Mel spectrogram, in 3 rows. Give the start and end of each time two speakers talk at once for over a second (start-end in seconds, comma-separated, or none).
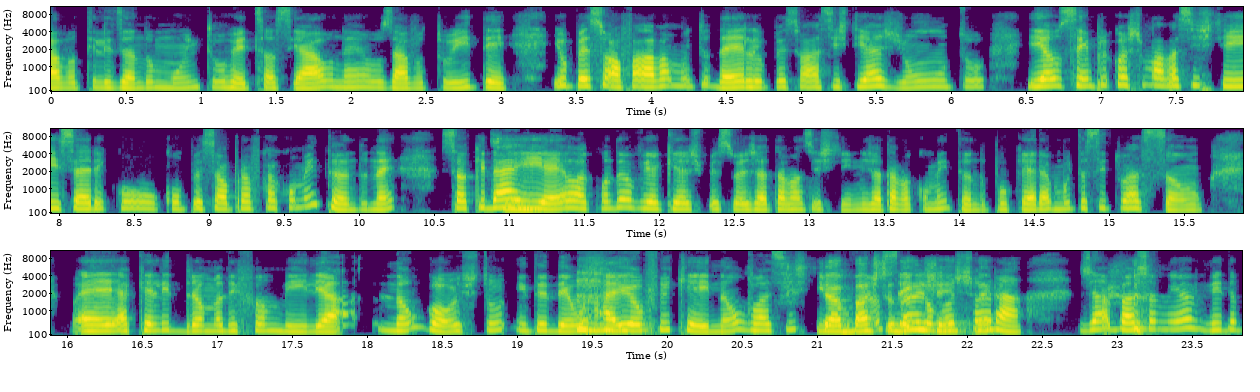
21.0-22.2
